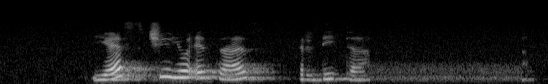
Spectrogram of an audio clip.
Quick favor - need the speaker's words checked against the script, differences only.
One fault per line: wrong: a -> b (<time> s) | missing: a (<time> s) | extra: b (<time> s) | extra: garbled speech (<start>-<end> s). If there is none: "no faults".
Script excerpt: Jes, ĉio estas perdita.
no faults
